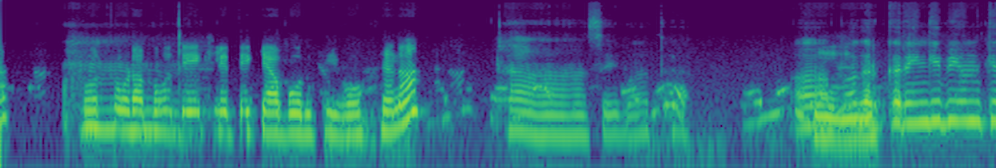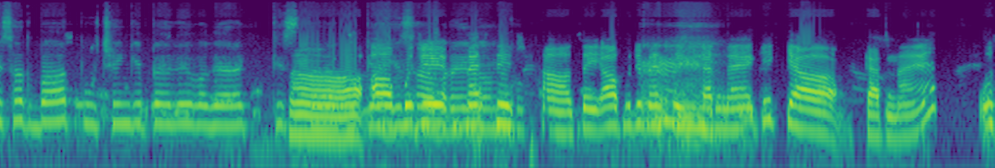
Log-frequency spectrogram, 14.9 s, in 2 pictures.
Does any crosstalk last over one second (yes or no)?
yes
